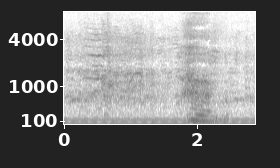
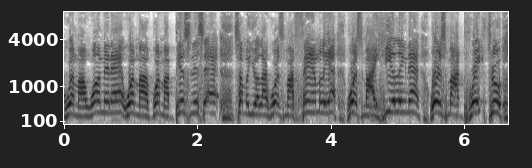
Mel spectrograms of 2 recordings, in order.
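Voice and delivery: louder chant of demands, slowing at the end; demanding cry; 9 dB louder than usual. Pretend. Churchgoers voiced crying out for what they want, loudly. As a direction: demand it like you've waited too long. Voicing congregation's demands, shouted.

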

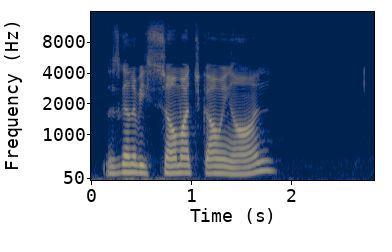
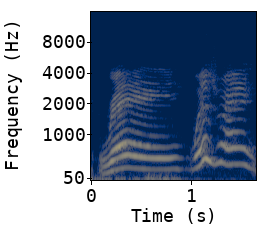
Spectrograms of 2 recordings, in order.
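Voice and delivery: high, soft calling voice; softly calling for the cat Ray; 7 semitones higher, 9 dB quieter, much slower than usual. Real, not acted. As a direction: coax the cat in a much higher voice. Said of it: "I'm trying to change the tone of my voice".

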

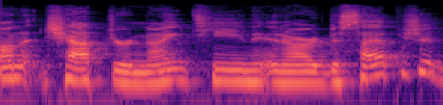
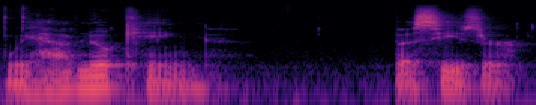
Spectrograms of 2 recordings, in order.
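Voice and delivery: near-whispered, much softer; hushed echo; 7 semitones lower, 13 dB quieter than usual. Acted. Preacher repeating the priests' answer, hushed. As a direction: breathe the words out in sorrow.

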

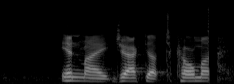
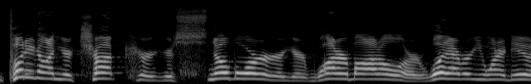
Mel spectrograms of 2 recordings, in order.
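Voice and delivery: loud, raised, emphatic sermon delivery; forceful preaching; 6 semitones higher, 7 dB louder than usual. Real, not acted. Preacher charges congregation to be witnesses, loud and forceful. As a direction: drive the point home to the congregation.

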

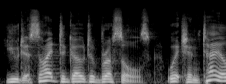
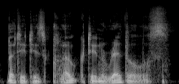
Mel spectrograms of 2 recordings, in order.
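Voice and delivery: ordinary delivery

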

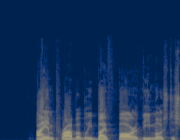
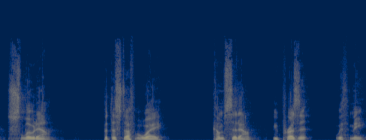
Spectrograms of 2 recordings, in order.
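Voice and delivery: softer, calm and tender; softly voiced Jesus calling Martha to rest; gentle Jesus; 2 semitones lower, 5 dB quieter than usual. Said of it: "Jesus was like".

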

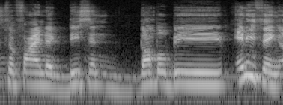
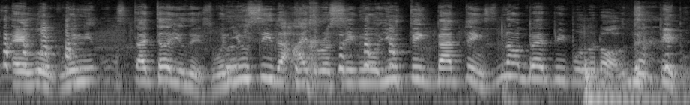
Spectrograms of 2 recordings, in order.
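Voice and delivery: a hint of a Russian spy; Russian accent; 4 dB quieter than usual. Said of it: "It's a pretty good voice".

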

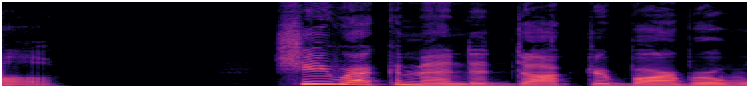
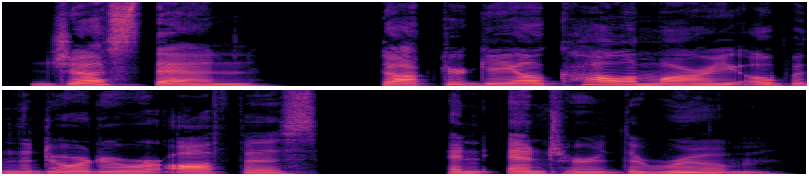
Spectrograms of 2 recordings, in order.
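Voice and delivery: usual speaking voice

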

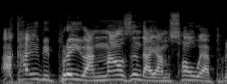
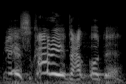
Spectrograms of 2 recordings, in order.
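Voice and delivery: much higher, squeaky teasing voice; high mock dismissal. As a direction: shoo them off in a silly high voice.

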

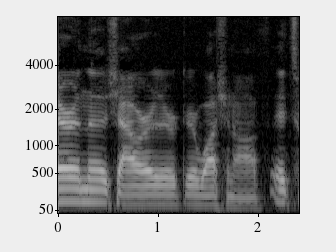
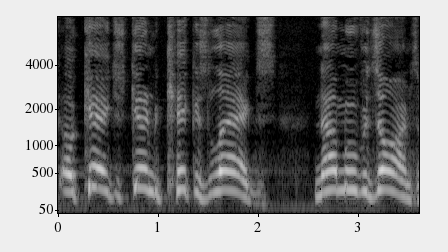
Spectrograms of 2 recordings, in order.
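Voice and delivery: slow, higher, patronizing instructor voice; mock swim instructor; 12 semitones higher, 7 dB louder than usual. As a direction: talk down like a bored teacher. Mocking swim class instructor.

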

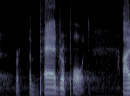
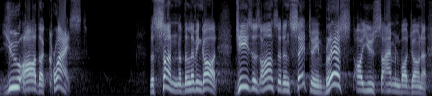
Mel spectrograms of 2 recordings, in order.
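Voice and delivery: raised, proclaiming Bible reading; emphatic scripture reading; 4 semitones higher, 4 dB louder than usual. Real, not acted. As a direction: proclaim the verses with weight on key words. Reads scripture aloud to congregation.

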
